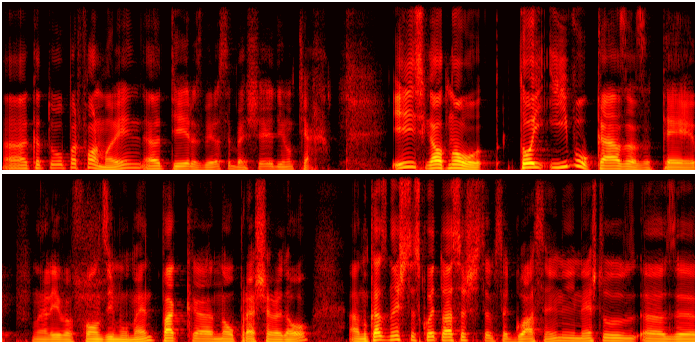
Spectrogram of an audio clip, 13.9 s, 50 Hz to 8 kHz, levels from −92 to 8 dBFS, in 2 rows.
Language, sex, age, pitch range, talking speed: Bulgarian, male, 20-39, 105-130 Hz, 160 wpm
